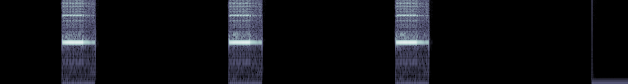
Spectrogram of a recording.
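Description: A short, high electronic beep sounds three times, about once a second.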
